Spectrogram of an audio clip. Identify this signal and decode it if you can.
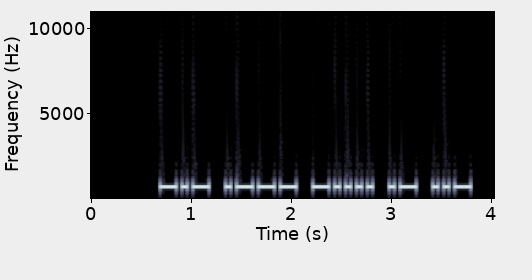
Morse code, heard as a keyed tone, about 26 wpm, 700 Hz. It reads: KJ6AU
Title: Speed Racing - USA Call Signs 22wpm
